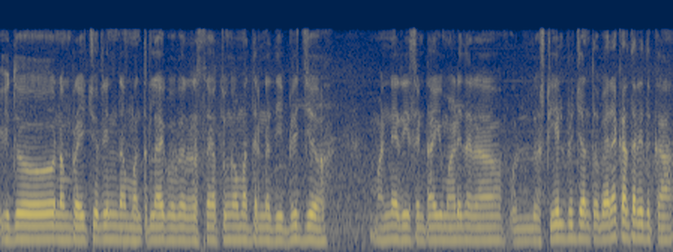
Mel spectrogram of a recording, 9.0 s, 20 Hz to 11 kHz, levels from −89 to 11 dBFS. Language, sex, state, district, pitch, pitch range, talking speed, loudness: Kannada, male, Karnataka, Raichur, 130 Hz, 125-135 Hz, 135 wpm, -18 LUFS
